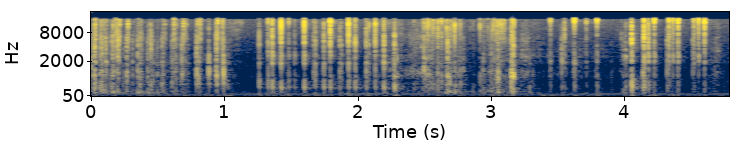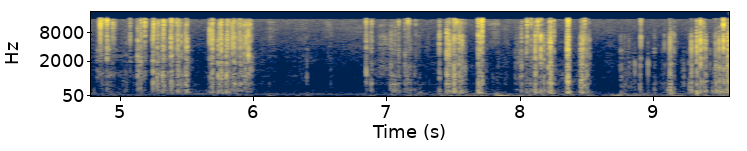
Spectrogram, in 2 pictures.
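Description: Long nails scratch across the black pins and the plastic handle of a pink plastic paddle hair brush. The result is a quiet, dense run of quick, dry scratches and ticks with bright, crisp edges, pausing briefly twice before picking back up.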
